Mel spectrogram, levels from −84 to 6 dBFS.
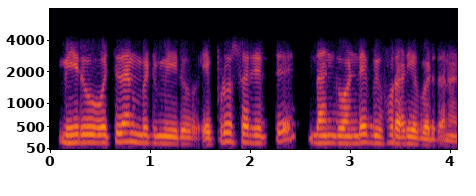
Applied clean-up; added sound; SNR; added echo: none; none; none; none.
